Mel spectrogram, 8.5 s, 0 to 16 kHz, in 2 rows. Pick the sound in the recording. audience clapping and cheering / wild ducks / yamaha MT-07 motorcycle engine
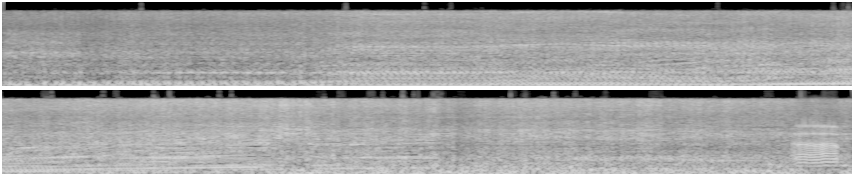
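yamaha MT-07 motorcycle engine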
